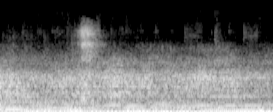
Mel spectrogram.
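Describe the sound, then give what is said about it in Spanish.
A helicopter roars past overhead, a loud, steady mechanical drone with a low humming rumble underneath and a brief hiss partway through; no one speaks. “Estamos haciendo una pausa para que pase el helicóptero.”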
